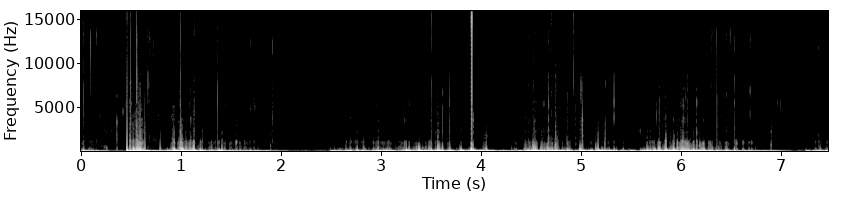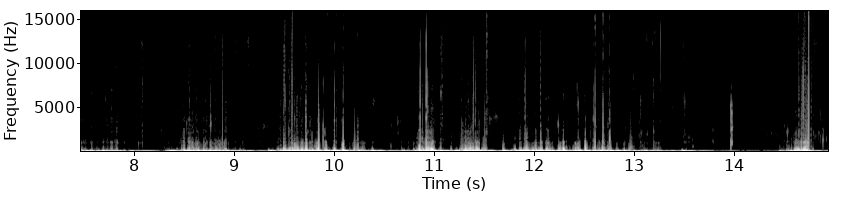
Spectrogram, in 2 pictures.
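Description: A pen tip scratches and rubs inside the left white silicone dummy ear of a binaural microphone. The result is deep, muffled rumbling and scraping in bursts with brief silent gaps, almost all of its energy very low in pitch.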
